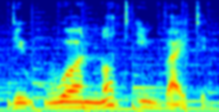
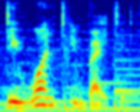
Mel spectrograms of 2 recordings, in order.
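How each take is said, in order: First: The verb and not are said separately. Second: The verb and not are joined together.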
